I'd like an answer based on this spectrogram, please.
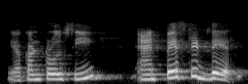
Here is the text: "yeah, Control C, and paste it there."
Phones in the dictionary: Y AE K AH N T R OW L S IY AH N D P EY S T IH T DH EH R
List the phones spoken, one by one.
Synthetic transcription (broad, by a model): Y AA K AH N T R OW L S IY AH N D P EY S T IH T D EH R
